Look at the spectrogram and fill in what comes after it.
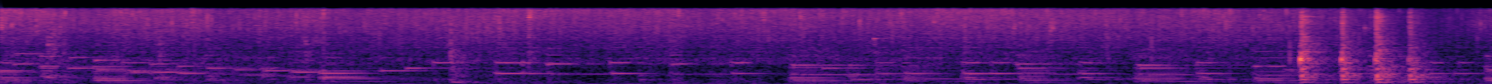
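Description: Rabbit pieces with garlic and herbs sizzling in hot oil in a stainless steel pot, stirred with a wooden spoon, with a few sharp knocks of the spoon against the pot near the end. Faint music plays underneath.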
